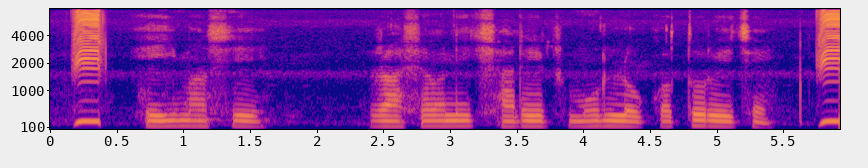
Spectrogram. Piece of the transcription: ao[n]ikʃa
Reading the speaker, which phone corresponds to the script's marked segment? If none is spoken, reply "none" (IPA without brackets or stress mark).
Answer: n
